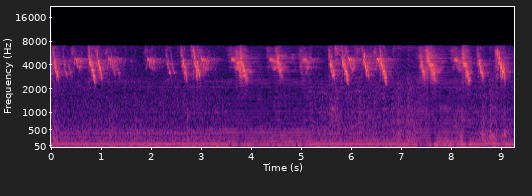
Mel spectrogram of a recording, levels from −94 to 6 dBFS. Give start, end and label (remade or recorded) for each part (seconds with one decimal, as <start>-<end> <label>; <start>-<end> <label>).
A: 0.0-3.5 recorded; 3.5-5.2 remade; 5.2-7.3 recorded; 7.3-8.4 remade; 8.4-9.3 recorded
